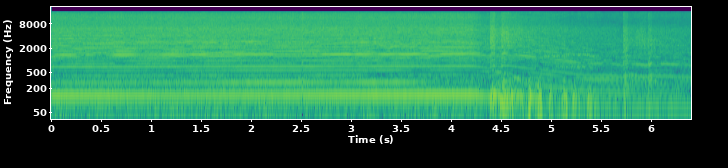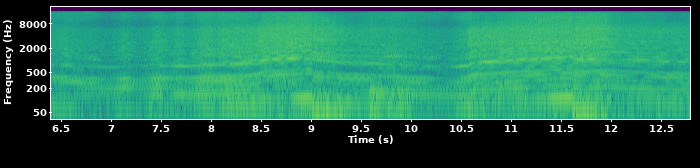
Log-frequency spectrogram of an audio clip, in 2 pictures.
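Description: A racing car engine screams at high revs, then drops and rises in pitch as the gears shift through corners.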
